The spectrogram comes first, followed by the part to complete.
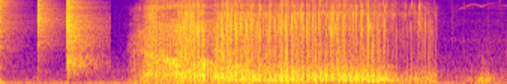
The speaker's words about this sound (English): Crack you open a beer.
